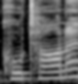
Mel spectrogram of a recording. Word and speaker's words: Cortana: about was they've got rid of is it cortana is that how you pronounce the name yes why do you think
